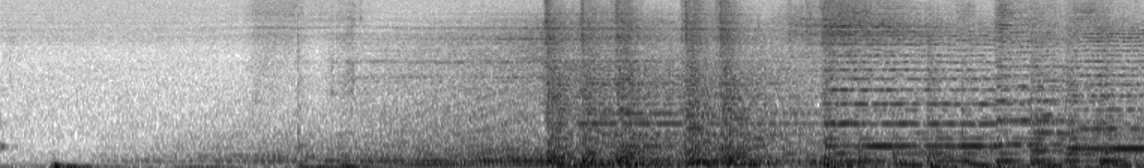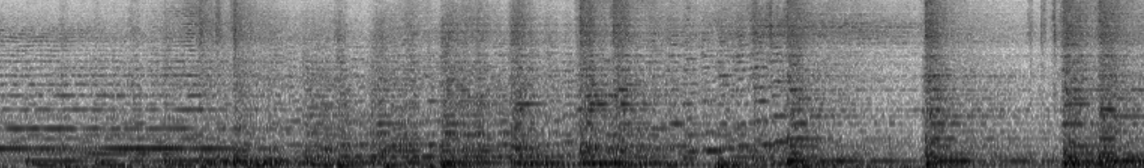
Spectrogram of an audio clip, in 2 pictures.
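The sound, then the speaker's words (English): A news bumper jingle opens quietly and builds, then loud music with sustained tones and sharp percussive hits plays steadily for about eleven seconds. “So we're going to touch upon that real quick as well. Oh. Hit the news bumper.”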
